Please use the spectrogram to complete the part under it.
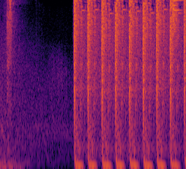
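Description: A rifle fires in a rapid string of shots.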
